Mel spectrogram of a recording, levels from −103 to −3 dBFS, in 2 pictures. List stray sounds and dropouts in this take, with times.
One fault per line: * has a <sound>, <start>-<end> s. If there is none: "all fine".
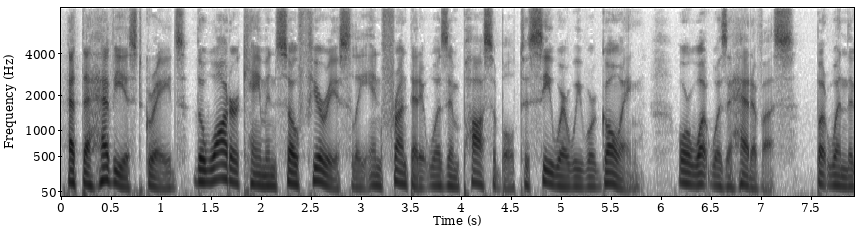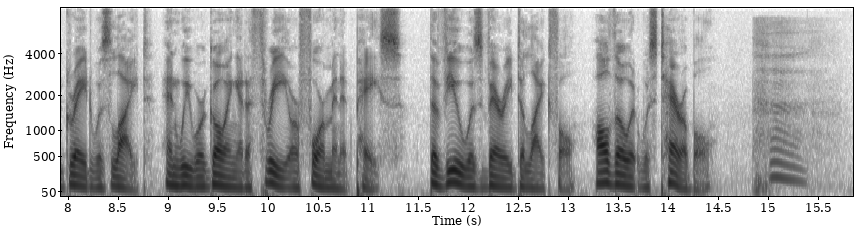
* has a sigh, 14.8-15.8 s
